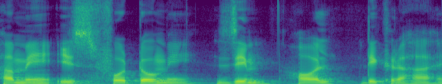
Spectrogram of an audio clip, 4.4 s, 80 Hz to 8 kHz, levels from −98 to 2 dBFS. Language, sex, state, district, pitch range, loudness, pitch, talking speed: Hindi, male, Uttar Pradesh, Lucknow, 110-125 Hz, -17 LUFS, 115 Hz, 120 wpm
